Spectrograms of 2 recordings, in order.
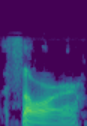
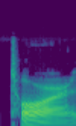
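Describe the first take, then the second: First: The word starts with a TH sound. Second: The word starts with a plain T sound.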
